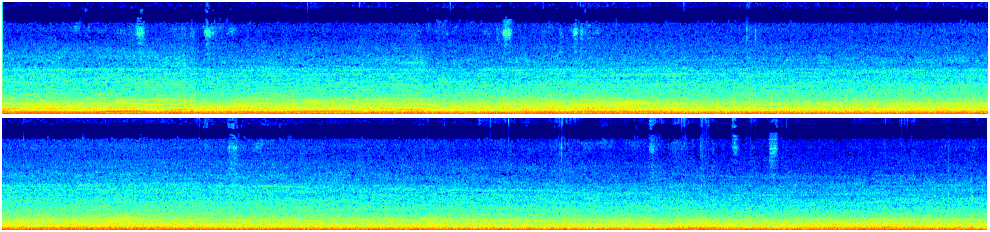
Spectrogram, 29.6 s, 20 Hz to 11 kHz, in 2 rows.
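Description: Lamborghini Huracán's 5.2-litre V10 heard from inside the cabin, revving up under hard acceleration, its pitch rising over the first several seconds. It then settles into a steady, loud drone of engine and road noise at speed.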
